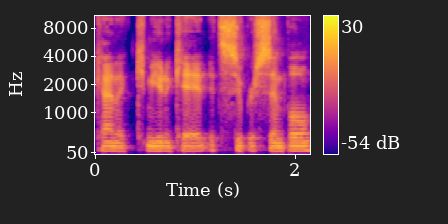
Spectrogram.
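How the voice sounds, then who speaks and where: A man talks in a Minnesotan accent with a fairly low pitch. The background is quiet. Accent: Minnesota. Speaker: podcast co-host. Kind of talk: casual chat.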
